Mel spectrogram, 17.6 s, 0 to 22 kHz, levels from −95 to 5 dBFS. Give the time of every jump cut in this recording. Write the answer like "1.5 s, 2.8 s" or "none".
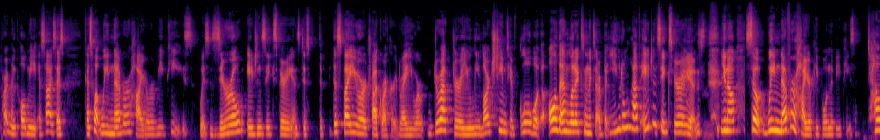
14.8 s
